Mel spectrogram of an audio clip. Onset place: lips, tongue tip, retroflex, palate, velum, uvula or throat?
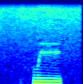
throat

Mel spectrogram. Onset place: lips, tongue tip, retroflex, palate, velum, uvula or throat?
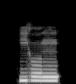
palate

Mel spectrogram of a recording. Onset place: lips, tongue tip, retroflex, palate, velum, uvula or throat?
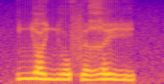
palate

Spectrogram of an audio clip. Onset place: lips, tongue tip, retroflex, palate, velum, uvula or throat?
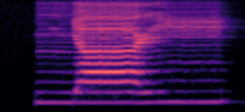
palate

